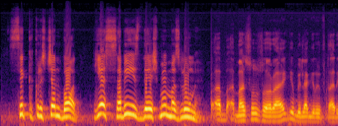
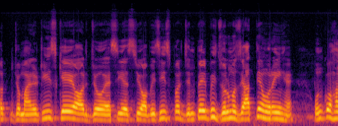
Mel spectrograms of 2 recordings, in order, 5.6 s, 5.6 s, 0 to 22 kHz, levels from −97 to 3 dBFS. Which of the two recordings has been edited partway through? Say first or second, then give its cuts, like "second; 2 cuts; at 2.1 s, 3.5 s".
first; 1 cut; at 3.6 s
